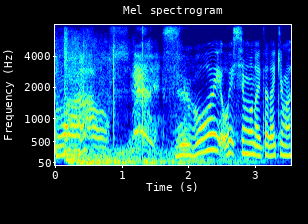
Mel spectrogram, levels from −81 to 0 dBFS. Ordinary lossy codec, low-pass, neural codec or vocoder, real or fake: none; none; codec, 16 kHz, 4 kbps, X-Codec, HuBERT features, trained on general audio; fake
